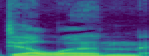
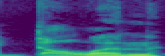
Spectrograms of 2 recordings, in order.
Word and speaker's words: Dylan: He did actually choose the name Dylan from this kind of ancient Welsh text, like from the Middle Ages, although the family always pronounced it Dylan and not the Welsh way, which would apparently be Dullen.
